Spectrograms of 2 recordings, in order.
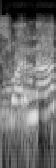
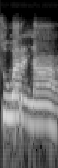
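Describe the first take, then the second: First: The word begins with a 'swa' cluster. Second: The word begins with a separate 'su' syllable. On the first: The speaker calls it wrong. "ஸ்வர்ணா சொல்லாதீங்கோ" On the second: The speaker calls it right.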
